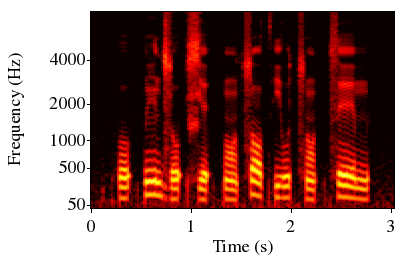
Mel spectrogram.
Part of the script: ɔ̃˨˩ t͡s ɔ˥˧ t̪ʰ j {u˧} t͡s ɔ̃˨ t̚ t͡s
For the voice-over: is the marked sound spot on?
yes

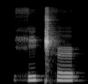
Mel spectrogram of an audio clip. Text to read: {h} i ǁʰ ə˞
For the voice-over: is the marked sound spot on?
yes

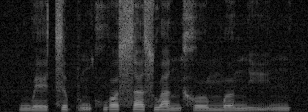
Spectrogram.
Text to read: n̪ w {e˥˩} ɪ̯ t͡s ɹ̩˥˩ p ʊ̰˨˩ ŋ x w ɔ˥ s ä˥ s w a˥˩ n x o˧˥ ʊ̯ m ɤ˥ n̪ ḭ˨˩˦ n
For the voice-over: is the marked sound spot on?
no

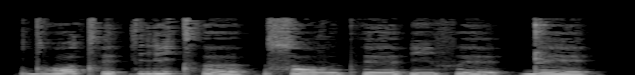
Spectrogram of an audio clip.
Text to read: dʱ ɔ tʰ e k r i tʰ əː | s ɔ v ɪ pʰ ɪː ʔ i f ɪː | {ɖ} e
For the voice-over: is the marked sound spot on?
yes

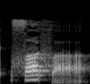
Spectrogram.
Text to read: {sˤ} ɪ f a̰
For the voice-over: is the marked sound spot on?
yes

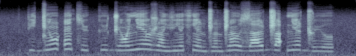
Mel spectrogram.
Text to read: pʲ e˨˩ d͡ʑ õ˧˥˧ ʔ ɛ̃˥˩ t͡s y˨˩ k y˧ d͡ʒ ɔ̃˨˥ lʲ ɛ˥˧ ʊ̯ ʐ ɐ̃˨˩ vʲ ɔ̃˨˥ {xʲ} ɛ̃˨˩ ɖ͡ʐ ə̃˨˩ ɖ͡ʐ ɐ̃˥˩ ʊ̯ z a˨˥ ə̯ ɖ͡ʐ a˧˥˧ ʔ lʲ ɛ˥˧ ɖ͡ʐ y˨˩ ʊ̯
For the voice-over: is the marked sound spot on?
yes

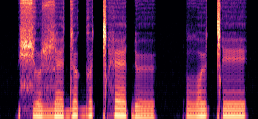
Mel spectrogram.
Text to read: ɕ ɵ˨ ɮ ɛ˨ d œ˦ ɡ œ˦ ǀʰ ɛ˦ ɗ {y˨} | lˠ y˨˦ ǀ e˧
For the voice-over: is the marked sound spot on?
no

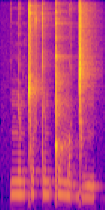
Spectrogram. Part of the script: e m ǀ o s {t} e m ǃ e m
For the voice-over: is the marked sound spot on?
yes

